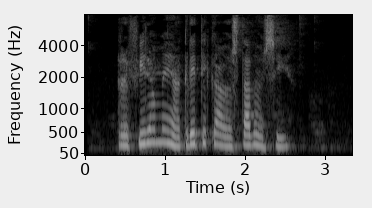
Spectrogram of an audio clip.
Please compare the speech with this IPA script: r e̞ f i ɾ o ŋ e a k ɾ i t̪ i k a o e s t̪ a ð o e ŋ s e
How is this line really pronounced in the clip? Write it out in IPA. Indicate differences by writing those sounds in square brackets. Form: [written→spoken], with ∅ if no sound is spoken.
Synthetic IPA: r e̞ f i ɾ o [ŋ→m] e a k ɾ i t̪ i k a o e s t̪ a ð o e [ŋ→n] s [e→i]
